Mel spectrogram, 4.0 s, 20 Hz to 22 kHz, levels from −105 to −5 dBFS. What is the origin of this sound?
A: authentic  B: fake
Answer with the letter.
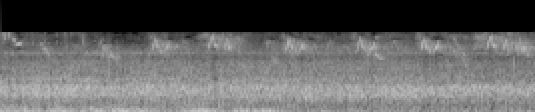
A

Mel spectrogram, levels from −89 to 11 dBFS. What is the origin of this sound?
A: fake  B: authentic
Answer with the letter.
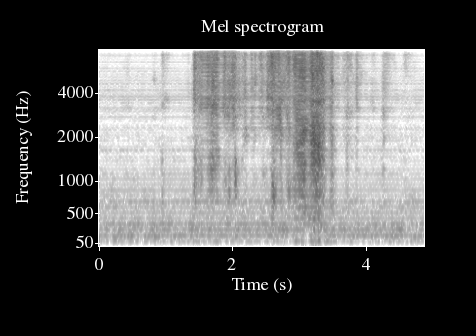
A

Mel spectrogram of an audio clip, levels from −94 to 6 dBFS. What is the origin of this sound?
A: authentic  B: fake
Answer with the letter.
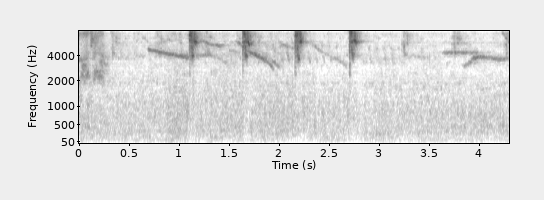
B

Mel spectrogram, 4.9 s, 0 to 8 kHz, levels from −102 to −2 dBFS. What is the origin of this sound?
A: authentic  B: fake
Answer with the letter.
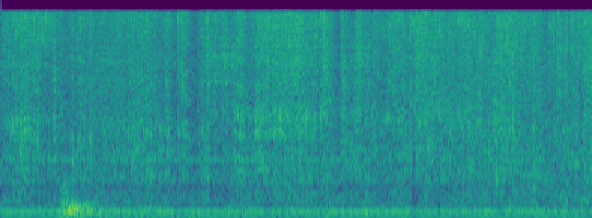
A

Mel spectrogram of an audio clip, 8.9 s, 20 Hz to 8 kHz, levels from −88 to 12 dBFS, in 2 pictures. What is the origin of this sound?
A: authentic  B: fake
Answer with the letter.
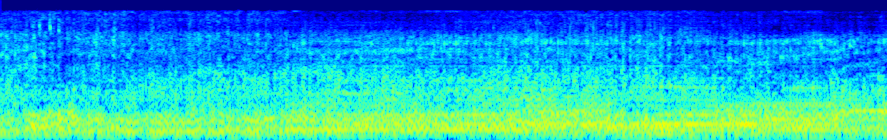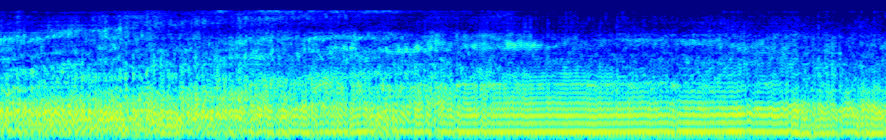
B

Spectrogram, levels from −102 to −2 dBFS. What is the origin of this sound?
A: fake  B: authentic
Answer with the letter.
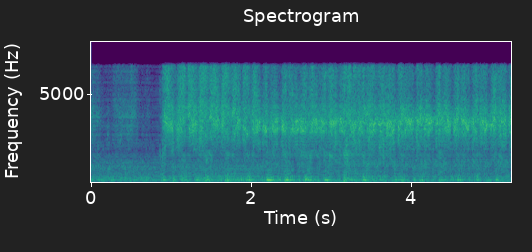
A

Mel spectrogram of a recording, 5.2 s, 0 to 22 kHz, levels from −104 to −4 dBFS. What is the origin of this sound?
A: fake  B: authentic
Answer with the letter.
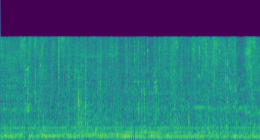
B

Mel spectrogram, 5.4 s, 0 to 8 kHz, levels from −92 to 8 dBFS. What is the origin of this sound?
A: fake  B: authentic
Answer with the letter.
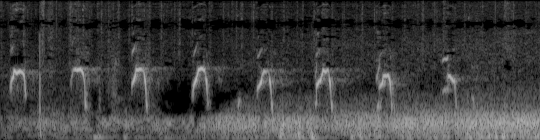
B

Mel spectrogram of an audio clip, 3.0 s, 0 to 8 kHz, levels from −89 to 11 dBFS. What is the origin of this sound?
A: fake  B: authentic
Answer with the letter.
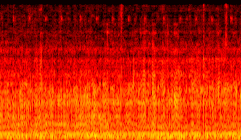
A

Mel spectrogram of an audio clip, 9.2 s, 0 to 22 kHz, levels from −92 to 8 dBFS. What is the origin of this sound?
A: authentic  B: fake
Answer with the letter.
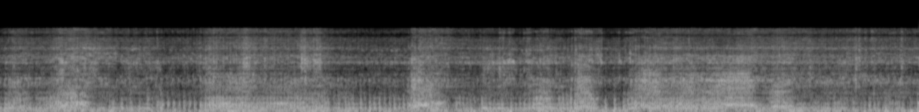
B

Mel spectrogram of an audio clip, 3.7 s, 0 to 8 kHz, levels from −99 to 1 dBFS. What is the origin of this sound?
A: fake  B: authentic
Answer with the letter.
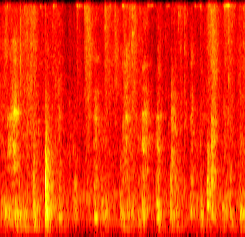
B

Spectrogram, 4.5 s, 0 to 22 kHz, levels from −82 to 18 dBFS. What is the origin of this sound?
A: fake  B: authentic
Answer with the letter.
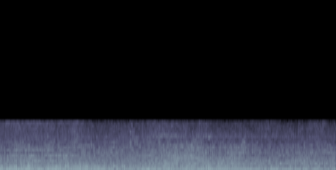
A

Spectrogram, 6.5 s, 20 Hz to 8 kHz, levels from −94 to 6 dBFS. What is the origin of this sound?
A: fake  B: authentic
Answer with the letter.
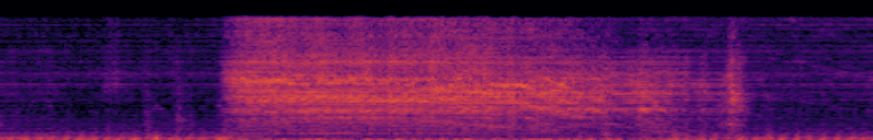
A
